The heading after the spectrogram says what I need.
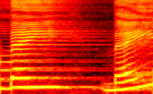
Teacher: Faf ruq wa bain bai ada harfu lin atau huruf lin karena ada ya sukun yang sebelumnya berharakat fathah maka dibacanya cukup kita lembutkan atau kita lunakkan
